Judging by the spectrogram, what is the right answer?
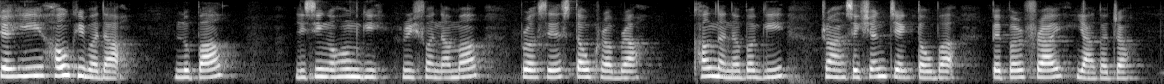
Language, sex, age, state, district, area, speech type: Manipuri, female, 18-30, Manipur, Bishnupur, rural, read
